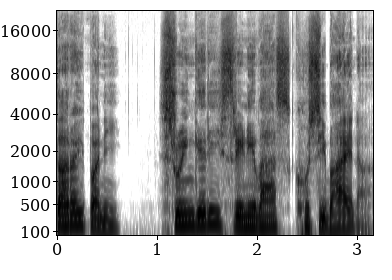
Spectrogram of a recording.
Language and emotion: Nepali, neutral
